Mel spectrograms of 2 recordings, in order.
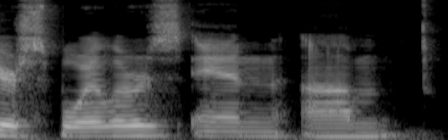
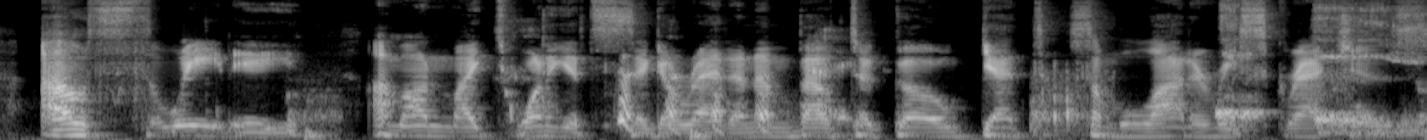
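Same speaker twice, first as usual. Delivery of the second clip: put-on sickly elderly woman's voice; 4 dB louder than usual. Speaker tells the other person how they sound, doing an old woman with throat cancer voice. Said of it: "You sound like an old woman that has like throat cancer".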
